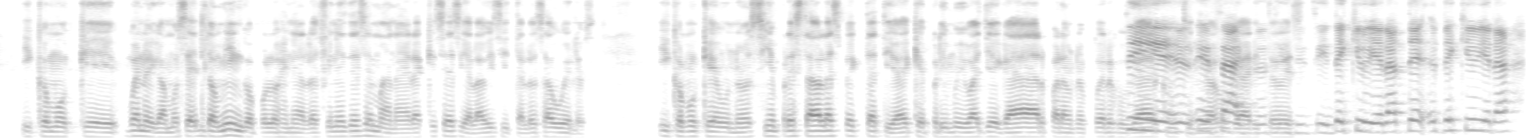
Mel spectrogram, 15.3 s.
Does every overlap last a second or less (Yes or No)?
No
